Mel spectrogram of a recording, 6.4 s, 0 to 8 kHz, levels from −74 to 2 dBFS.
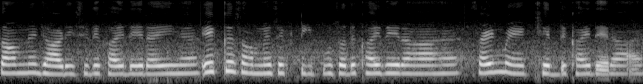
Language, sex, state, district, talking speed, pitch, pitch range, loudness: Hindi, female, Chhattisgarh, Kabirdham, 150 wpm, 270 Hz, 260-280 Hz, -15 LUFS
